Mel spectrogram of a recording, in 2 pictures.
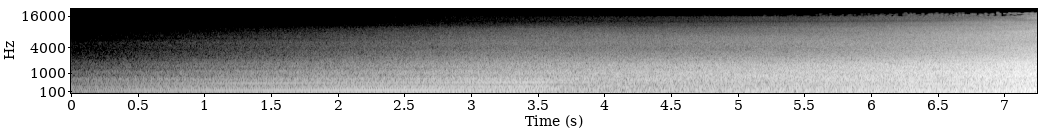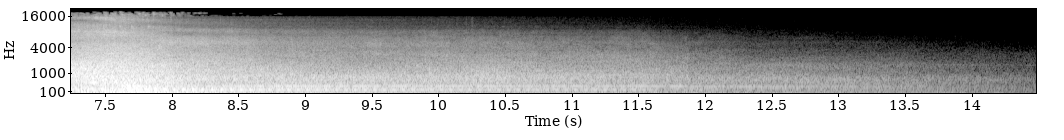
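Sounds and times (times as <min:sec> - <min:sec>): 
big vintage car passing by: 0:00.9 - 0:12.0.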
